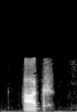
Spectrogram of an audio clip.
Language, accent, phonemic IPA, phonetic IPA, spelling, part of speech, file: Armenian, Eastern Armenian, /ɑkʰ/, [ɑkʰ], աք, noun, Hy-աք.ogg
- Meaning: leg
